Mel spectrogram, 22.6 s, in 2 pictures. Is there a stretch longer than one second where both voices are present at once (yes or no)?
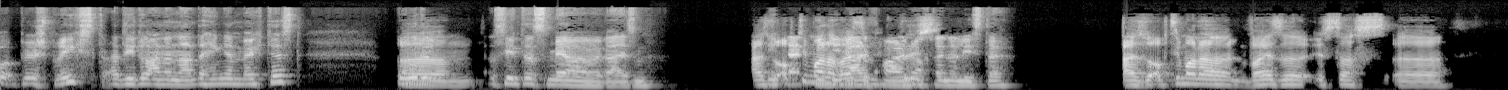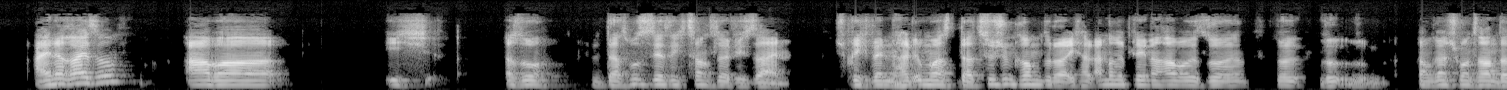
yes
